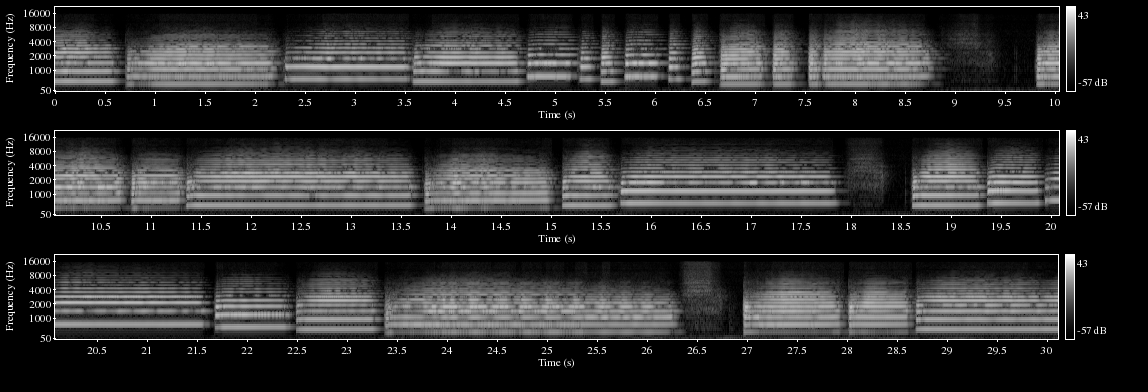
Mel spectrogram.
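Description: A brass prototype bugle with a trumpet-style bell played open, with no hand over the bell: a bugle call of held notes, with a run of quick tongued notes about five to nine seconds in and short pauses about nine, eighteen and twenty-six seconds in.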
